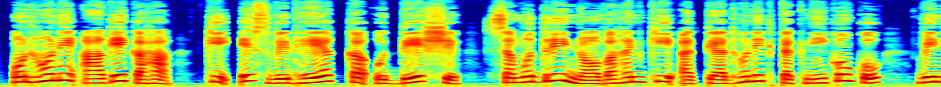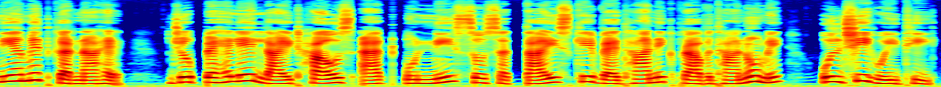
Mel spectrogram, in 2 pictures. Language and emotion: Hindi, neutral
